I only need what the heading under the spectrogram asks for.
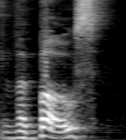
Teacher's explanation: hopefully you have noticed that I stressed the second syllable. I didn't say verbose, but I said verbose.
